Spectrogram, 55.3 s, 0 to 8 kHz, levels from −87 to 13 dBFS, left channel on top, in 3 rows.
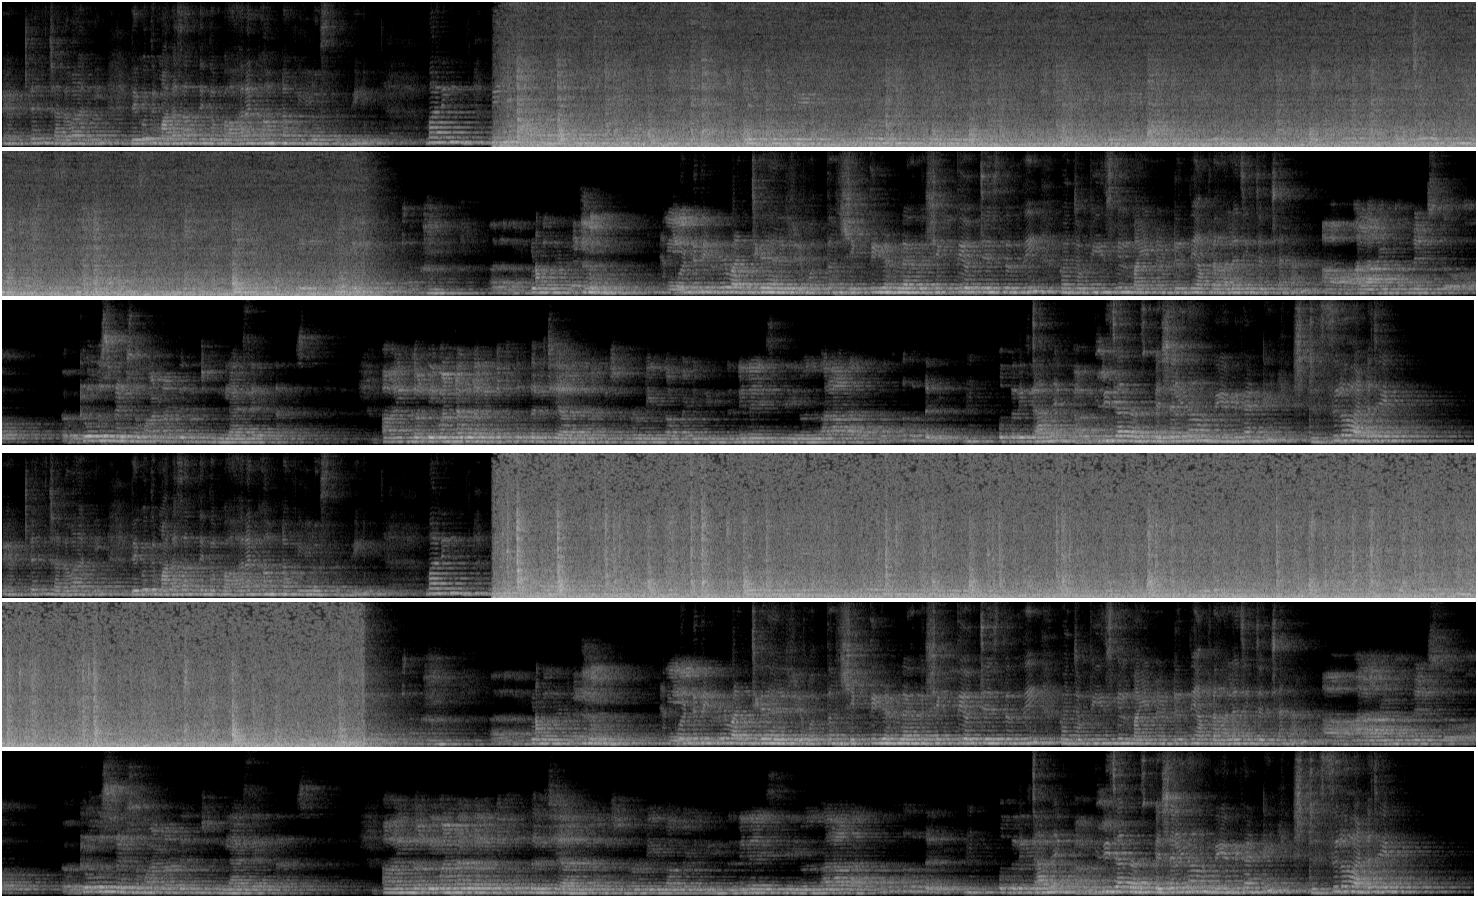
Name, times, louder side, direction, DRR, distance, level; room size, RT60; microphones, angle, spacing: voice 1, 0.0-4.9 5.3-20.9 25.1-25.6 26.6-34.8 41.5-41.6 42.1-42.2 42.5-42.6 48.9-49.1 49.7-50.1 50.5-54.2, equal, ahead, -3 dB, 1.3 m, -29 dB
sound 1, 6.1-23.0, right 5 dB, 55° right, 0.4 m, -23 dB
voice 2, 21.3-23.1 23.4-23.9 24.5-24.9 25.5-26.2 26.7-27.0 28.8-29.0 30.3-30.4 34.9-37.0 37.6-40.2 41.6-47.9 48.2-48.6 49.3-49.8 50.2-50.6, left 1 dB, 70° left, -7 dB, 2.4 m, -30 dB
14.5 x 7.4 x 3.1 m, 2.4 s
head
